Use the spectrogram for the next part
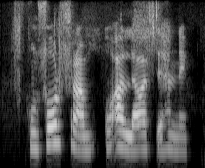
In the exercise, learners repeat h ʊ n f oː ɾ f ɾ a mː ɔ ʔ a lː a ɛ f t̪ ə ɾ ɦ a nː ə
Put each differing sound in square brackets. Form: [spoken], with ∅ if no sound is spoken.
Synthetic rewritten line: h ʊ n f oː ɾ f ɾ a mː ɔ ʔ a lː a ɛ f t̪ ə ɾ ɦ [ɛ] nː ə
